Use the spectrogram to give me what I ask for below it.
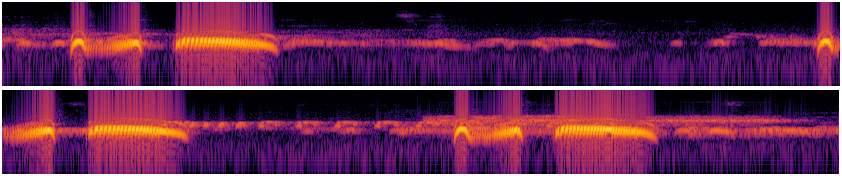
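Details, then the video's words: Spotted dove cooing of male and female birds, used to stimulate birds in training. Three low, mellow phrases about three seconds apart, each two clipped notes and a long coo, with soft murmured cooing between. "Tiếng chim cu gáy THÚC GÙ Gáy Gọi, nhiều bài vở(tiếng chim cu gáy kích bổi hiệu quả)"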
